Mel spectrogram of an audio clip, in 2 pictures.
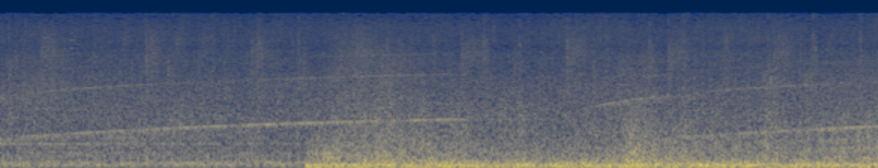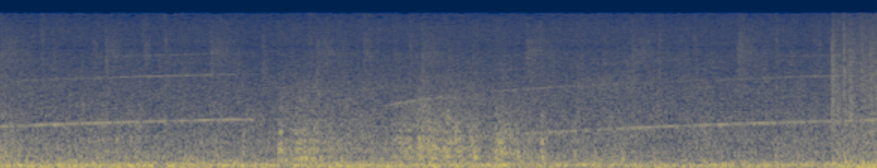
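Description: Footsteps splash through puddles at a run.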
